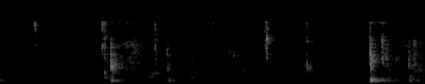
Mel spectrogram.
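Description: Metal spoon clinking and scraping on a stainless steel plate while scooping pasta, with chewing, in irregular short bursts.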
